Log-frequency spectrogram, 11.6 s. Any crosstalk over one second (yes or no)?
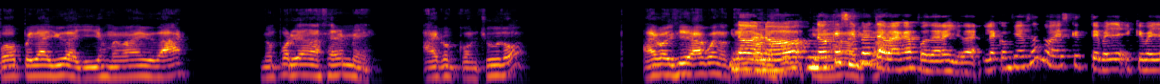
yes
